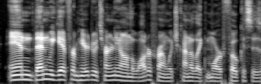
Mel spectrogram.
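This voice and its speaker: On a very clean recording with a silent background, a man speaks at a very fast pace with ordinary pitch variation. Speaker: podcast co-host, film reviewer. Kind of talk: casual film discussion.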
